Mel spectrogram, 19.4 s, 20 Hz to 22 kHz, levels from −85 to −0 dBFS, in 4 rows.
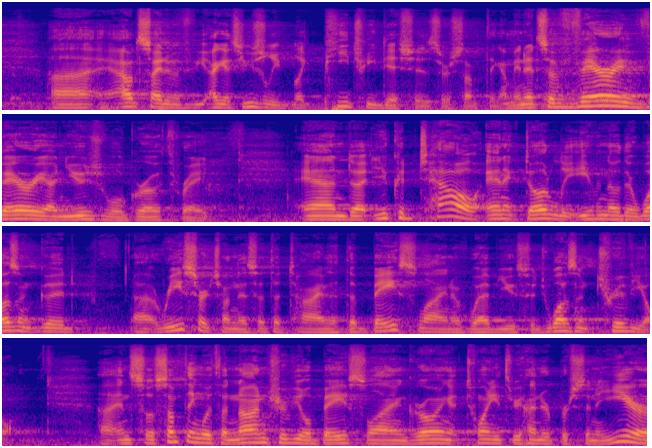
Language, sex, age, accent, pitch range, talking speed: English, male, 40-59, American, 115-145 Hz, 180 wpm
